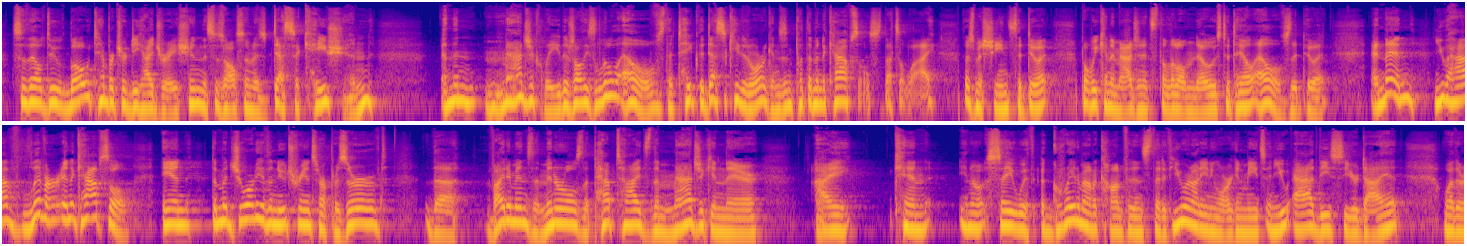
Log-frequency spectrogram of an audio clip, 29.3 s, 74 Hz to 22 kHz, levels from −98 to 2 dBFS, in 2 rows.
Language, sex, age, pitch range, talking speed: English, male, 30-49, 130-180 Hz, 210 wpm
